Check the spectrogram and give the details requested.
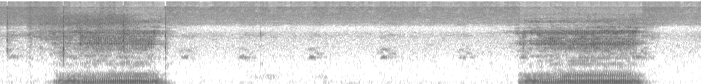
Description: Listen to my Rottweiler snore like a grown man.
